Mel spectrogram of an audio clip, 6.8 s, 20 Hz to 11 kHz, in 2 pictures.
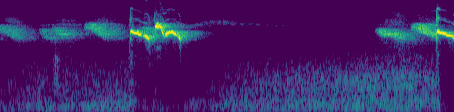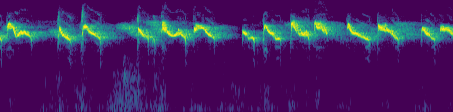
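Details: High, rapid warbling from a male white-eye settling into form with open singing, 8 January 2022; a short phrase, a brief pause with faint rustling, then a longer stream of quick, bright chirps.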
